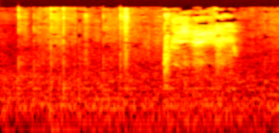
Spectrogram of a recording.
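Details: Two pet cockatiels in a sudden, fierce quarrel: one harsh, hissing screech lasting under a second, preceded by faint scattered clicks in a quiet room.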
